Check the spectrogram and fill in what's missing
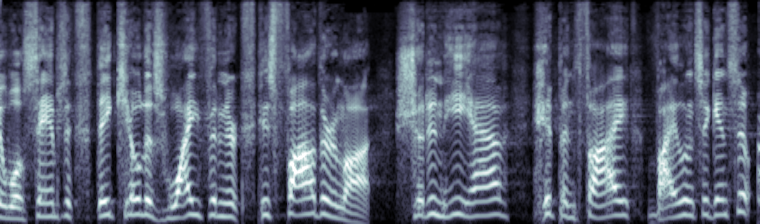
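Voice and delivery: mock outrage on behalf of Samson; indignant outcry. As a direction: demand revenge, worked up. Congregation voiced demanding vengeance.

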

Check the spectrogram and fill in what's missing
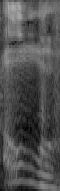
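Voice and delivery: soft mock-pained "oh"; deflated groan. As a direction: groan as if caught out, hammed up quietly. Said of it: "And you're like".

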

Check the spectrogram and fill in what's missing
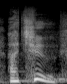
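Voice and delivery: loud mock sneeze; fake sneeze. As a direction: sneeze it out theatrically. Fake sneeze in acted quote.

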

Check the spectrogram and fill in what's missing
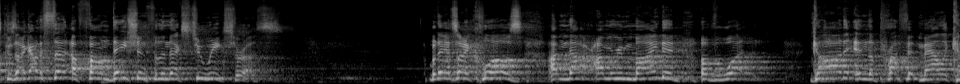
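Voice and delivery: ordinary talk, nothing marked

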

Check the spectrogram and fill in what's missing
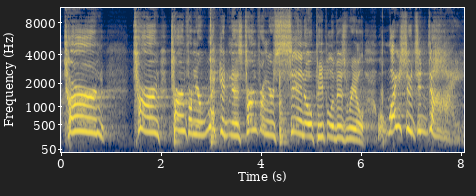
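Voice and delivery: pleading heart of God. Acted. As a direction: plead tenderly, drawing it out.

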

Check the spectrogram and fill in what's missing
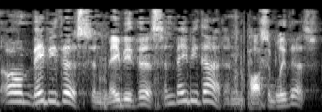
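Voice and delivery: a hint of a timid preacher hedging everything; mock wishy-washy preaching. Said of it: "It wasn't".

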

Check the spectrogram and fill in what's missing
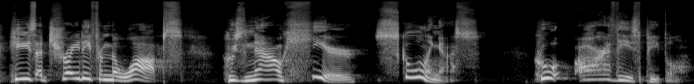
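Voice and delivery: high, slow, breathy disbelief that starts as a whisper; incredulous mumble. Retold or imitated. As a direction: hiss it in shocked disbelief. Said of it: "mumbling to each other".

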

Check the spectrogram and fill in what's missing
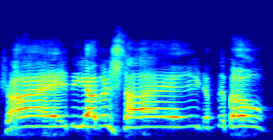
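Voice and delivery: high, slow, shouted from afar; calling out. Acted. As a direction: call it across the water, slow. Voice calling from the shore.

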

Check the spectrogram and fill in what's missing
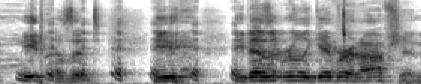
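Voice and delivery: high, loud laughing words. Real, not acted. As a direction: laugh through the line. Laughing while telling.

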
